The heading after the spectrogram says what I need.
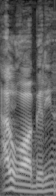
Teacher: غین از حروف استعلاء غلیظ تلفظ میشه و الف هم تابع غین غلیظ تلفظ میشه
